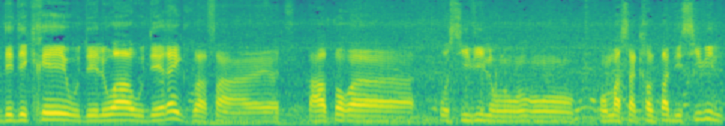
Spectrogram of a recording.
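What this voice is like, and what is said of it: Strong typical French accent. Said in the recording (French): “Il a un accent bien franchouillard.”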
